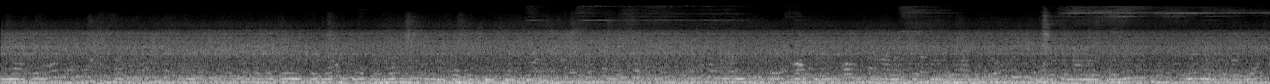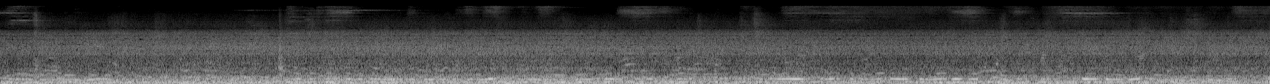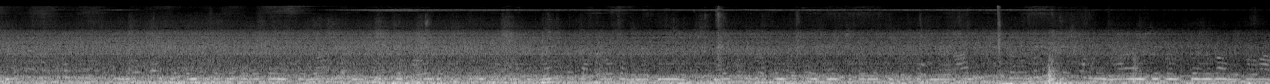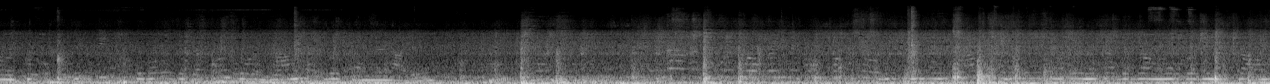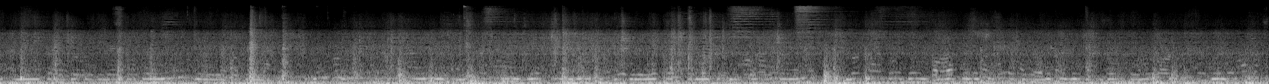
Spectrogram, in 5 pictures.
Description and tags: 11-train-to-donetsk-looking-out-window
Looking out the window of a train going from Kiev to Donetsk. You can hear the wheels squeeking against the tracks. And a little bit of the typical klok-klok sound you can hear in trains. A radio plays in the background and doors bang shut. I was looking perpendicular to the train, so you can hear the stereo of sounds coming from left to right.
train, wheels, field-recording, ukraine, inside, typical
